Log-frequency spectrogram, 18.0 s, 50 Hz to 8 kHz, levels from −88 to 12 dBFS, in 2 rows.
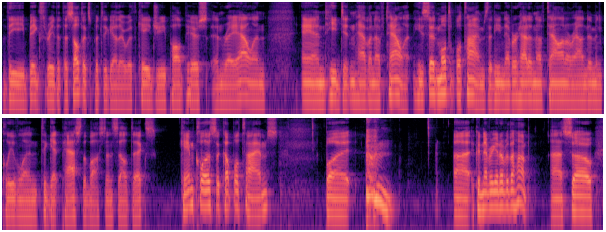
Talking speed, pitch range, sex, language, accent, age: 185 wpm, 100-120 Hz, male, English, American, 20-39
